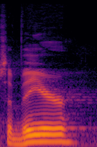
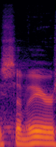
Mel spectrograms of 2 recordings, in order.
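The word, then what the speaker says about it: Sevier: course Camp SE Camp severe se you hear it pronounced a lot of way severe seems to be the most popular in South Carolina that is now a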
